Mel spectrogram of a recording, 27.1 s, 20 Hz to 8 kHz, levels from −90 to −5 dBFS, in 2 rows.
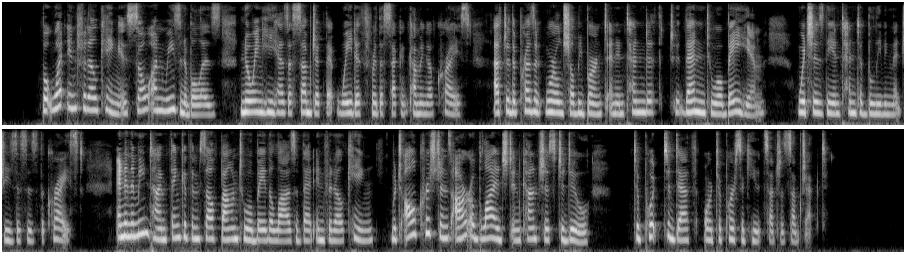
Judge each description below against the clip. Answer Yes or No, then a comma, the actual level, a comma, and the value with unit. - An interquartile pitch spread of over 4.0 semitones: No, narrow, 2.6 semitones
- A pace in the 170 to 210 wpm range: Yes, average, 175 wpm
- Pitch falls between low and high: No, high, 225 Hz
